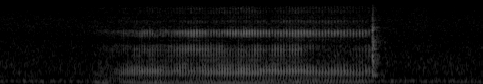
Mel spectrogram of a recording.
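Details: Female sleeping and snoring without waking herself: a single soft, buzzing, slightly tonal snore lasting just over a second, ending in a faint click.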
